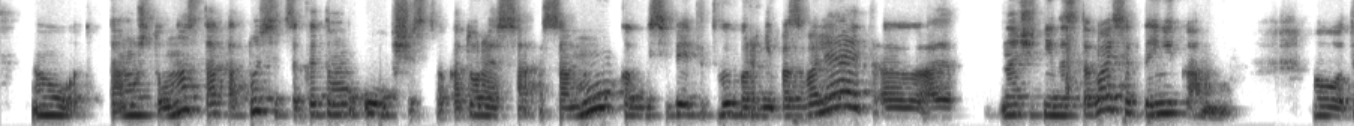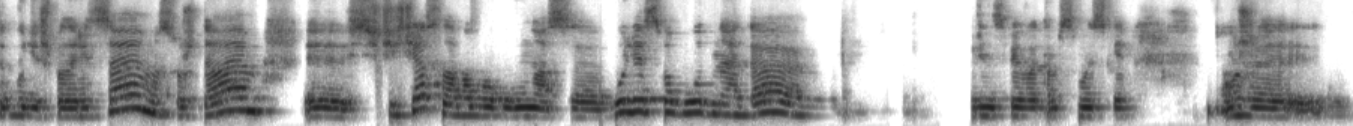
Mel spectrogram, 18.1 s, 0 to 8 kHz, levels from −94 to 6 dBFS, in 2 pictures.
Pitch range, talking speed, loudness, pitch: 165-230 Hz, 145 wpm, -16 LUFS, 185 Hz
